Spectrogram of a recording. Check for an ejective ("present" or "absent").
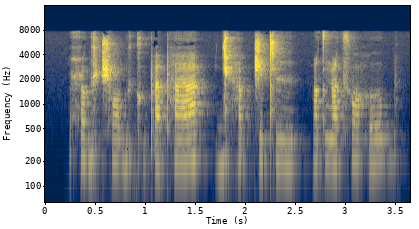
present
